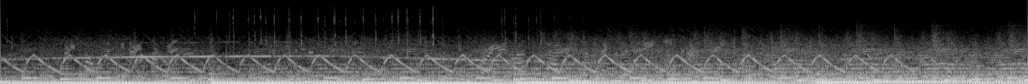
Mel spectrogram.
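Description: Emergency-vehicle siren in a fast rising-and-falling yelp, about three cycles a second, laid over dark synth music with deep bass notes that shift every few seconds.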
